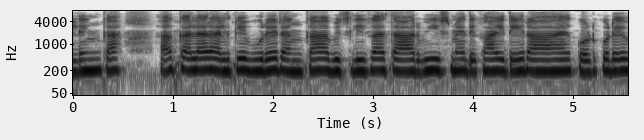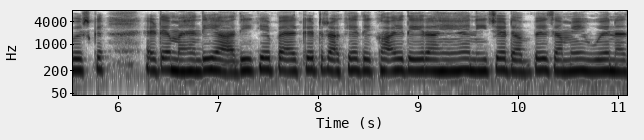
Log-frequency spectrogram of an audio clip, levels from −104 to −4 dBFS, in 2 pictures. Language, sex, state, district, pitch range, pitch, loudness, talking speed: Hindi, female, Rajasthan, Churu, 195-205 Hz, 200 Hz, -13 LUFS, 185 wpm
